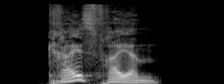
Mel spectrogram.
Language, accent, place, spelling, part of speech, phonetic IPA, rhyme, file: German, Germany, Berlin, kreisfreiem, adjective, [ˈkʁaɪ̯sfʁaɪ̯əm], -aɪ̯sfʁaɪ̯əm, De-kreisfreiem.ogg
- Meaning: strong dative masculine/neuter singular of kreisfrei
